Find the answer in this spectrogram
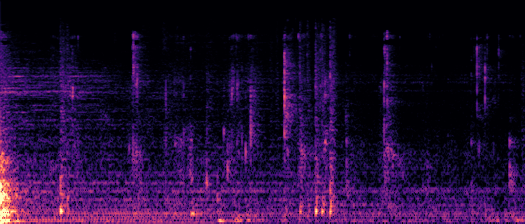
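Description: Close-up chewing of burgers, with faint wet mouth clicks and soft squishes. It opens with one sharp, loud knock.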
